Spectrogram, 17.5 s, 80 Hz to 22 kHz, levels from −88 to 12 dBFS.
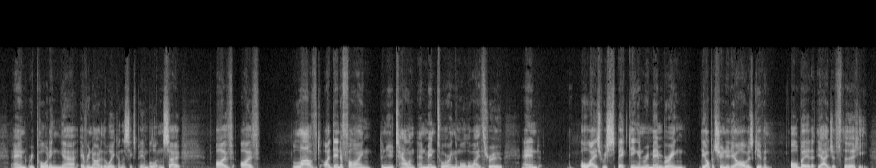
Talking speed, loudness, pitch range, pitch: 150 wpm, -15 LUFS, 100-115 Hz, 105 Hz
